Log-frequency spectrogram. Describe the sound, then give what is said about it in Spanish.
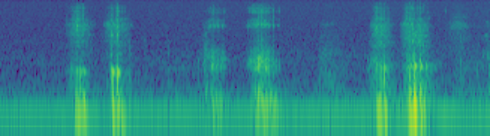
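On Ripollet Radio, a child's voice imitates a pig, making three pairs of short, snorting oinks in a steady rhythm, each burst breathy and nasal, over a faint constant low hum. “A ver, ¿cómo hace el cerdo?”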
